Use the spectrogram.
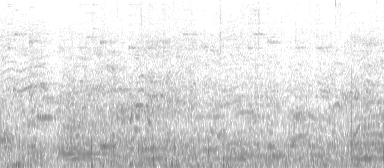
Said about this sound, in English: Actually, this might be perfect, recording at a distance. You can hear the noise of parties, birthday parties, and picnics, and... late lunches. of family time and friend time.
